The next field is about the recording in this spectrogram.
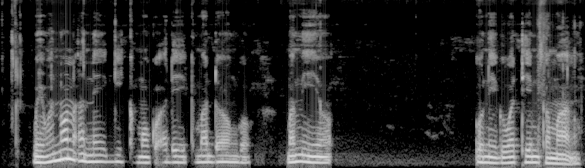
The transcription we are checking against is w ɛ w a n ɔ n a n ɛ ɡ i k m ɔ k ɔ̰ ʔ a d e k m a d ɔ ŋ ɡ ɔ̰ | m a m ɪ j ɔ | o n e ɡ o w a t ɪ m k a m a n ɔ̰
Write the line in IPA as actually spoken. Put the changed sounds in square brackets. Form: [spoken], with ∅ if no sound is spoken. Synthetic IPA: w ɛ w a n ɔ n a n ɛ ɡ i k m ɔ k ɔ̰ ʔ a d e k m a d ɔ ŋ ɡ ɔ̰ | m a m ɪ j ɔ | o n e ɡ o w a t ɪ m k a m a n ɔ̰

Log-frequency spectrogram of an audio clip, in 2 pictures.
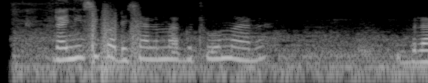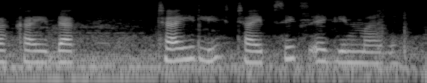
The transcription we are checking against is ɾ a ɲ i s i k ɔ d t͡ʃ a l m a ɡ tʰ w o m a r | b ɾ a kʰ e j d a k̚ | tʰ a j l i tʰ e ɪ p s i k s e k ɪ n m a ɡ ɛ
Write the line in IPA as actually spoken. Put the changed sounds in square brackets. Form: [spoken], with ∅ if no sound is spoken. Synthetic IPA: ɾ a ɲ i s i k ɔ d t͡ʃ a l m a ɡ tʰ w o m a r | b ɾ a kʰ [a] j d a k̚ | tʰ a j l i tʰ [a] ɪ p s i k s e [ɡ] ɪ n m a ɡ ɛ

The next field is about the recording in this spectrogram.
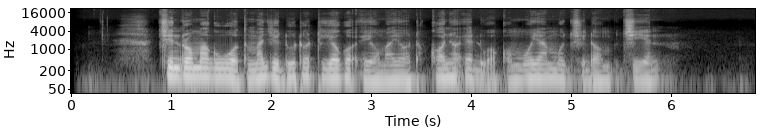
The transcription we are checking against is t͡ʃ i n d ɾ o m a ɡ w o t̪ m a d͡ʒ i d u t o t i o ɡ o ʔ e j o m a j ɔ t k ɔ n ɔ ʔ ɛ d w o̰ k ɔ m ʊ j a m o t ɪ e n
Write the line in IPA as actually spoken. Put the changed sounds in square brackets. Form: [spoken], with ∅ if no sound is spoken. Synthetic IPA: t͡ʃ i n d ɾ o m a ɡ w o t̪ m a d͡ʒ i d u t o t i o ɡ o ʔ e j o m a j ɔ t k ɔ [ɲ] ɔ ʔ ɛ d w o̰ k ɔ m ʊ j a m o [t͡ʃ] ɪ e n

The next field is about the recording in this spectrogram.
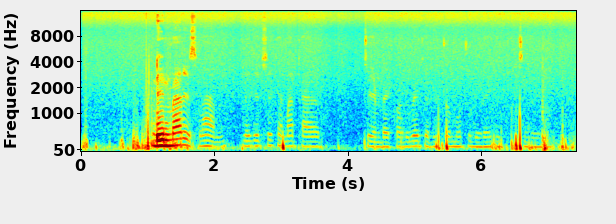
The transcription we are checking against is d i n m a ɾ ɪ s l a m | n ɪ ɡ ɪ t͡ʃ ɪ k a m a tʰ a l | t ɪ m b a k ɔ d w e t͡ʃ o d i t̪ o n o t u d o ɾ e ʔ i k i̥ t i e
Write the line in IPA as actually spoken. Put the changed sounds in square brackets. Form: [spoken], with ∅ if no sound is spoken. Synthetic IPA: d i n m a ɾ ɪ s l a m | n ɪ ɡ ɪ t͡ʃ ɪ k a m a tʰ a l | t ɪ m b [ɛ] k ɔ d w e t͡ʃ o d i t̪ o [m] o t u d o ɾ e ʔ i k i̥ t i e

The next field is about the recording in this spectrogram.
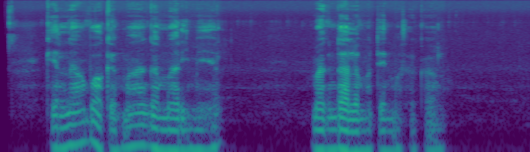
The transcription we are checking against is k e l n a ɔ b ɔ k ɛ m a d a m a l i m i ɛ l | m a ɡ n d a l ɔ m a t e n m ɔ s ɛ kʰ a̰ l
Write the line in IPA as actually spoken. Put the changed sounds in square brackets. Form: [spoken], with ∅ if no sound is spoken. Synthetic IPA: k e l n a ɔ b ɔ k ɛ m a [ɡ] a m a [ɾ] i m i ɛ l | m a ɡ n d a l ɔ m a t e n m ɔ s [a] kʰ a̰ l

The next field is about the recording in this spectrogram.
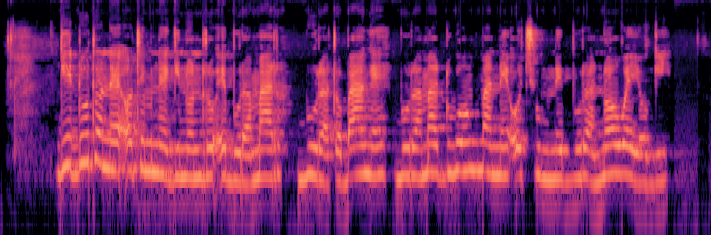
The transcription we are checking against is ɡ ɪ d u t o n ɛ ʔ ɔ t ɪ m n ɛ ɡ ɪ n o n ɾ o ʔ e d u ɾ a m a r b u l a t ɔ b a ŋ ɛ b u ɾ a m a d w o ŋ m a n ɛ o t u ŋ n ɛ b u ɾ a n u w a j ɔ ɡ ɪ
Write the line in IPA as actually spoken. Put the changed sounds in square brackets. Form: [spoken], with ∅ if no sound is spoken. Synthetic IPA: ɡ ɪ d u t o n ɛ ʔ ɔ t ɪ m n ɛ ɡ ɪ n o n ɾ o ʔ e [b] u ɾ a m a r b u [ɾ] a t ɔ b a ŋ ɛ b u ɾ a m a d w o ŋ m a n ɛ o [t͡ʃ] u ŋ n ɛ b u ɾ a n [ɔ] w [ɛ] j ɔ ɡ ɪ

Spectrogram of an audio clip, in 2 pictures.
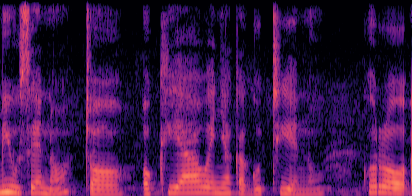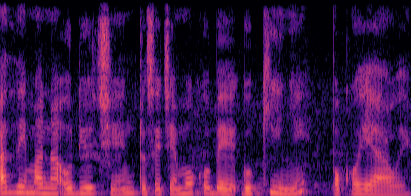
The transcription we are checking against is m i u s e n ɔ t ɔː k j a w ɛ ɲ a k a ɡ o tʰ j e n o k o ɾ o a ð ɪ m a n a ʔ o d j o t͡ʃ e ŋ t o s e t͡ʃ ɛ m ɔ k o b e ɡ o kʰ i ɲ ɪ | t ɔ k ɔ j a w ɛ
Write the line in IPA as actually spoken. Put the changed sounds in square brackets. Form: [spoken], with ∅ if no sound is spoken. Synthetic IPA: m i u s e n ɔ t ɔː k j a w ɛ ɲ a k a ɡ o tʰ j e n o k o ɾ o a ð ɪ m a n a ʔ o d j o t͡ʃ e ŋ t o s e t͡ʃ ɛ m ɔ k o b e ɡ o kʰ i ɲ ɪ | [p] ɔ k ɔ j a w ɛ

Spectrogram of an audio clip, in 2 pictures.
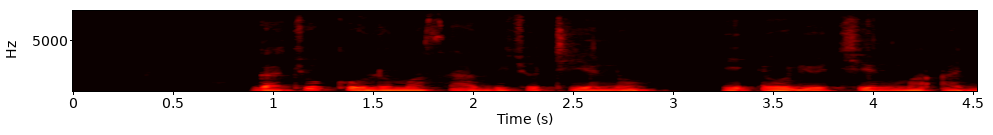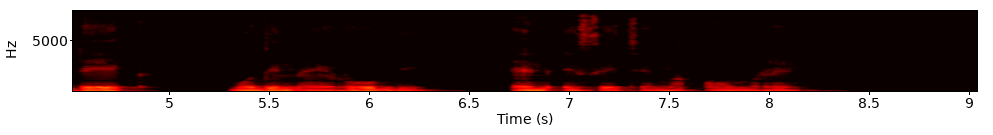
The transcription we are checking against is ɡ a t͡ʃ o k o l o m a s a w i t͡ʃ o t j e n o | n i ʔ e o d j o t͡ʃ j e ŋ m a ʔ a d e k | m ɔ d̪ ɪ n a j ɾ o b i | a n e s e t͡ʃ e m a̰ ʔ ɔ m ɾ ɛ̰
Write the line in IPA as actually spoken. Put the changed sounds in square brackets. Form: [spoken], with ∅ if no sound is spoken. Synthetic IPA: ɡ a t͡ʃ o k o l o m a s a [b] i t͡ʃ o t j e n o | n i ʔ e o d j o t͡ʃ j e ŋ m a ʔ a d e k | m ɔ d̪ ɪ n a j ɾ o b i | [ɛ] n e s e t͡ʃ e m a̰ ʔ ɔ m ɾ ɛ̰

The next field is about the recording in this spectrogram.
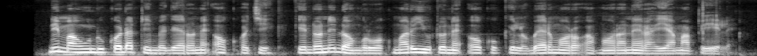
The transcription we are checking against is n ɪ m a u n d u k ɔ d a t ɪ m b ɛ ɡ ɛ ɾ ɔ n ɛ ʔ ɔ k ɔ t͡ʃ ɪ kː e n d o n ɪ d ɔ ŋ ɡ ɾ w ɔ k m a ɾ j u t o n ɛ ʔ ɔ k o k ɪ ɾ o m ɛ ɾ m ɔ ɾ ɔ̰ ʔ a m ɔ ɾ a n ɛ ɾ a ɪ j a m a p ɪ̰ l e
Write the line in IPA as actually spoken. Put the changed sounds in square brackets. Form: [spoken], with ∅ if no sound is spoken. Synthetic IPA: n ɪ m a u n d u k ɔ d a t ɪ m b ɛ ɡ ɛ ɾ ɔ n ɛ ʔ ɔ k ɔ t͡ʃ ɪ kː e n d o n ɪ d ɔ ŋ ɡ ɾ w ɔ k m a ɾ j u t o n ɛ ʔ ɔ k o k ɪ [l] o [b] ɛ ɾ m ɔ ɾ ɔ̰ ʔ a m ɔ ɾ a n ɛ ɾ a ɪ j a m a p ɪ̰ l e

